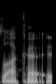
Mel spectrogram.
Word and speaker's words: Latke: I'm really, as I've told you at your, when I saw you at your lot key gathering, I'm really, really scared of giving birth. – I just have to stop you and say the way you pronounce Latka is psychotic and completely unacceptable.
